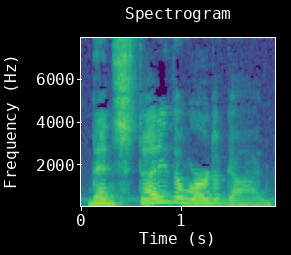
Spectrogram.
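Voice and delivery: ordinary delivery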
